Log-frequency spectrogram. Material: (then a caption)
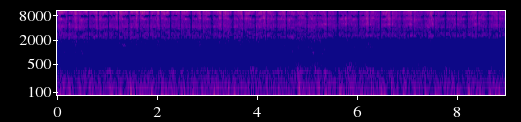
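Synthetic stone. A vintage Geneva Cutlery steel straight razor is honed on a wet, solid light-blue rectangular synthetic Naniwa water stone clamped in a holder, its blade rubbed across the surface in repeated strokes. The result is a quick, steady, rhythmic scraping, heaviest in a low rumble, with a thin bright hiss on top.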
